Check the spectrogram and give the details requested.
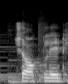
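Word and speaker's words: chocolate: एल ए टी ई चॉकलेट बच्चा इसमें जो सेकंड वाला ओ है वो साइलेंट रहेगा इसको चॉकलेट नहीं चॉकलेट ही पढ़ेंगे बच्चा आज का आखरी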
